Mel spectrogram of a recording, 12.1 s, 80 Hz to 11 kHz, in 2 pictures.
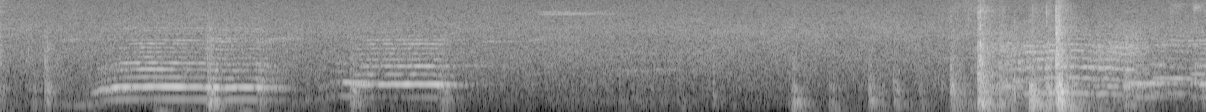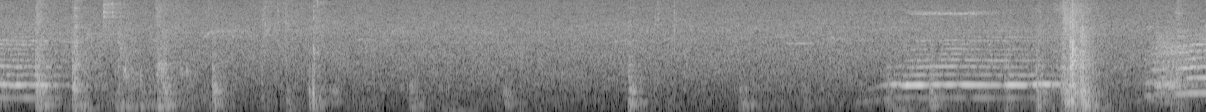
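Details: Goat kids, Koharu's and Okayu's young, romp in the exercise yard of a Japanese handmade goat farm, June 2023. Two short bleats open, followed by a spell of thumping, banging play noise, then a final clear bleat near the end.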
